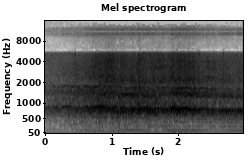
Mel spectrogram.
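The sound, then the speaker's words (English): A car's tires screech in a long, loud, sustained skid that holds steady for about three seconds, harsh, with no voices: a car braking hard as light snow falls, skidding off the road into a tree. “So she slams on the brakes. She skids off the road.”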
